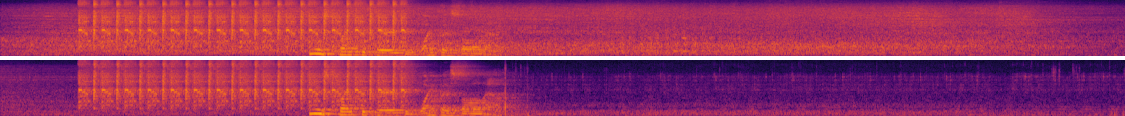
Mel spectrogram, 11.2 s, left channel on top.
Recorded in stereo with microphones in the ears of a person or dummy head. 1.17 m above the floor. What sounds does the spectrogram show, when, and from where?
0.8 s a camera shutter: 20° left (ahead or behind), 0.9 m
3.1 s a man speaking: 10° left (ahead or behind), 1.5 m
